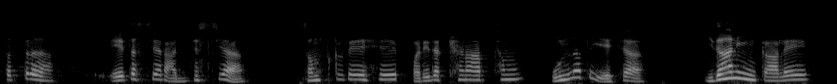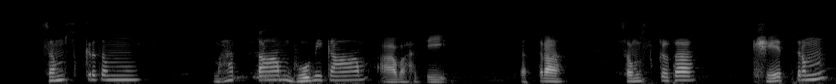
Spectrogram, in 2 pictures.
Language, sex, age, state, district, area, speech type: Sanskrit, male, 30-45, Karnataka, Uttara Kannada, rural, spontaneous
